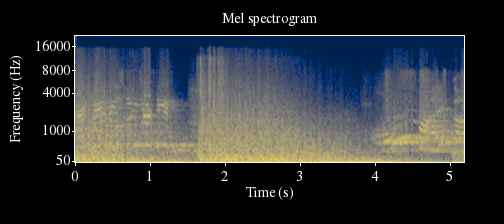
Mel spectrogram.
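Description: Loud, dense blasts from rockets exploding in the video game Animal Company, one heavy boom cutting in midway and sustained rumbling throughout, with excited voices talking over the explosions.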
